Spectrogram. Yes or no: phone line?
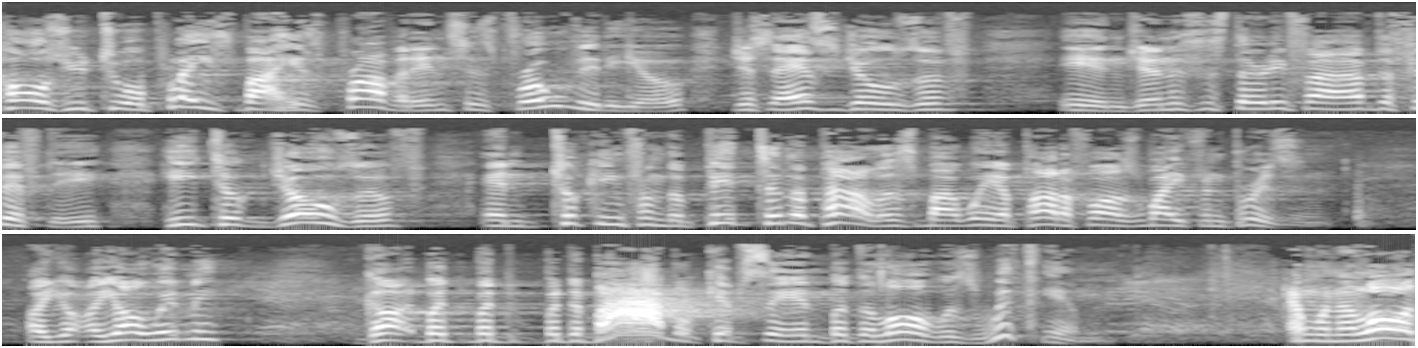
no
